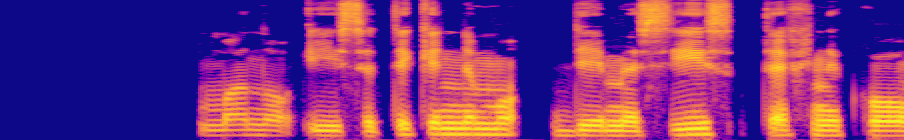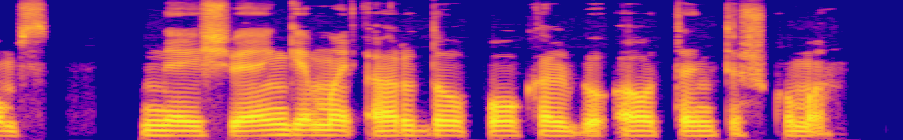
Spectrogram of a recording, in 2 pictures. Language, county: Lithuanian, Marijampolė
